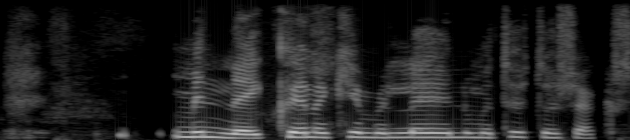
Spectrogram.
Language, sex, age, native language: Icelandic, female, 12, Icelandic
